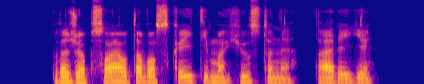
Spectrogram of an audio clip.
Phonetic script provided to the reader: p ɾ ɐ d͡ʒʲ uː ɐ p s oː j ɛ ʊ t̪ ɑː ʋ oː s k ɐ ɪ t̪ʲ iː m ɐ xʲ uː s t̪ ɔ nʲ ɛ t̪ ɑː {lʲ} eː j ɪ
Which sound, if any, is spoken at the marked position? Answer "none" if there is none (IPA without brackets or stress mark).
ɾʲ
